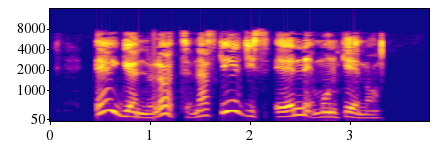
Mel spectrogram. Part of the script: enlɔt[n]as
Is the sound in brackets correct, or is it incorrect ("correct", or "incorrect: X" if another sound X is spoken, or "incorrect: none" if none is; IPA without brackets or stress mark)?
correct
